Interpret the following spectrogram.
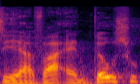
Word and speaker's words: Yahvah: how they read it, not W or Wa or Wu, because some people say the Wu, and that where the Yahoo comes from. They changed the Vav into U, and you were not washed away from your sin if you were doing so. And there is no V, W, and it changed to U. It is always V. And that is Yahvah, and those who call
